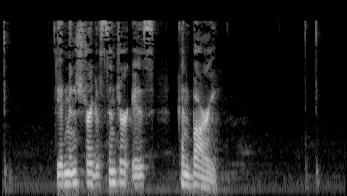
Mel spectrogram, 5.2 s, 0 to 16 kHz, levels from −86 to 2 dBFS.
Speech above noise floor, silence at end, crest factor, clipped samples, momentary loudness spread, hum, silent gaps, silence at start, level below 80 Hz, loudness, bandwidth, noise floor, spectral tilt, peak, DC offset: 43 dB; 0.45 s; 20 dB; under 0.1%; 24 LU; none; none; 0.05 s; -54 dBFS; -21 LUFS; 12 kHz; -64 dBFS; -4 dB/octave; -4 dBFS; under 0.1%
